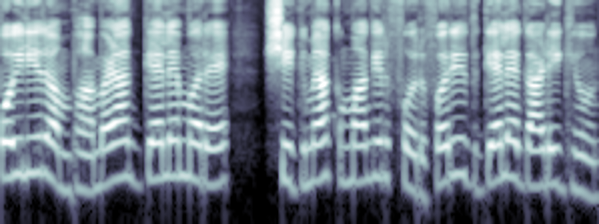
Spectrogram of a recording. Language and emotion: Goan Konkani, neutral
